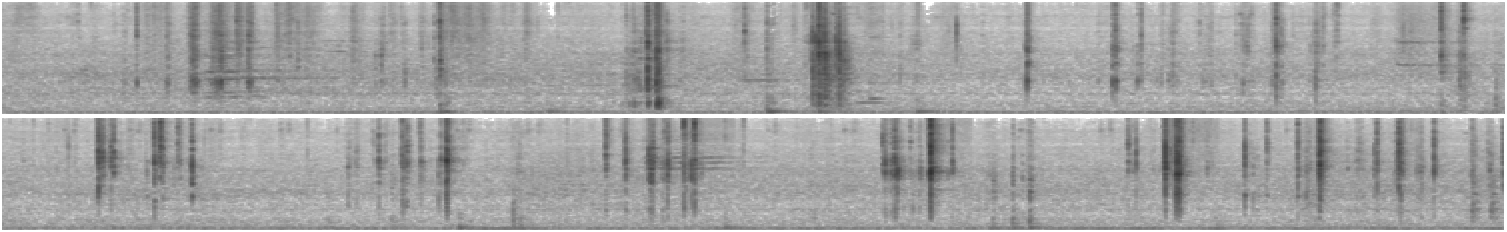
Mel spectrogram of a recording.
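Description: Scattered clicks and knocks of hard plastic and AA batteries being handled and fitted into a plastic AA battery holder, over a steady low hum.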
